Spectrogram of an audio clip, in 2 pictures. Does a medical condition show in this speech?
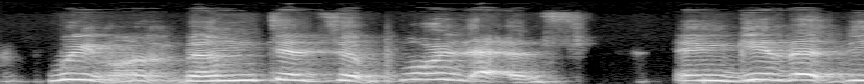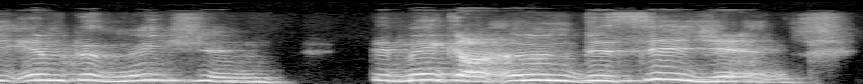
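Yes: cerebral palsy.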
